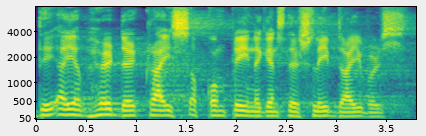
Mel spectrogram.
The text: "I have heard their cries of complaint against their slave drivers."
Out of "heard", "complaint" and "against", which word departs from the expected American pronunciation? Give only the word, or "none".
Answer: complaint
